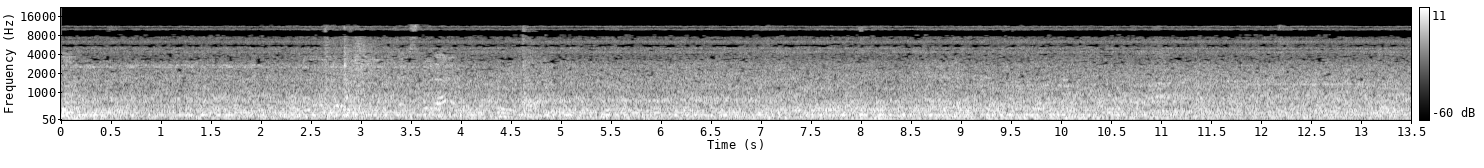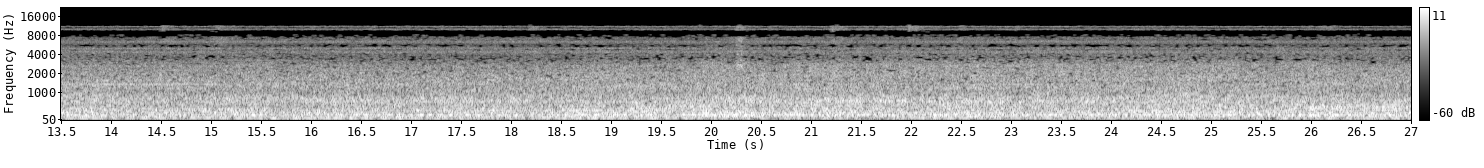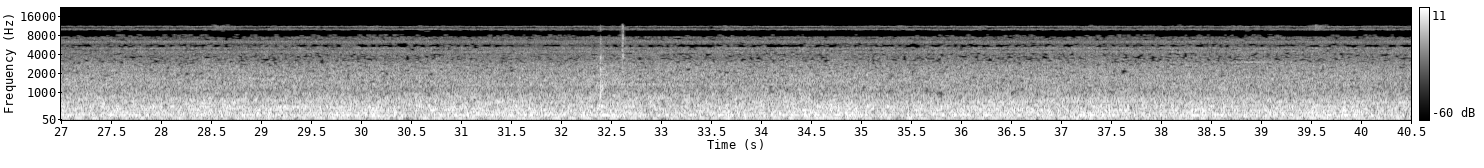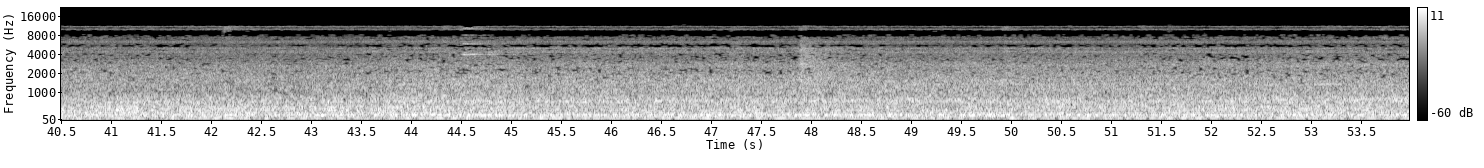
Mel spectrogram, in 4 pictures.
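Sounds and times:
lathe running: 0.0s - 53.9s.

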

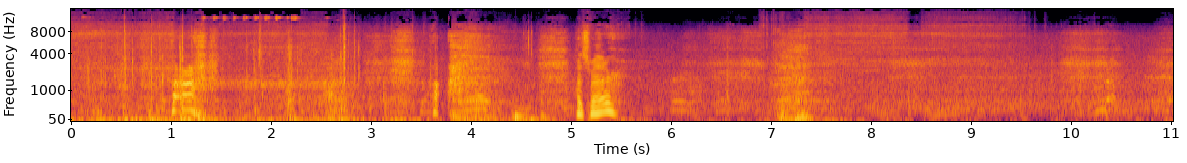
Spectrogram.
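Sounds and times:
bike clicks and rattles: 0.0s - 3.3s
bike tyre noise on dirt: 0.0s - 4.0s, 6.9s - 9.7s.

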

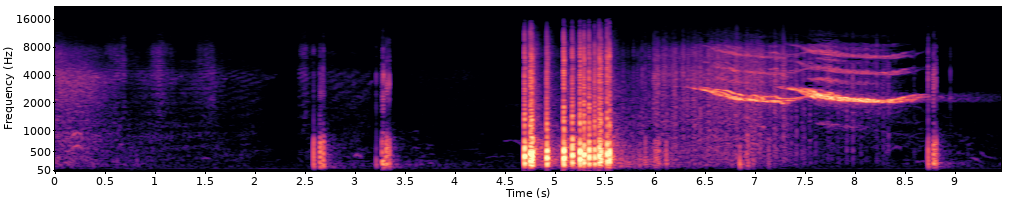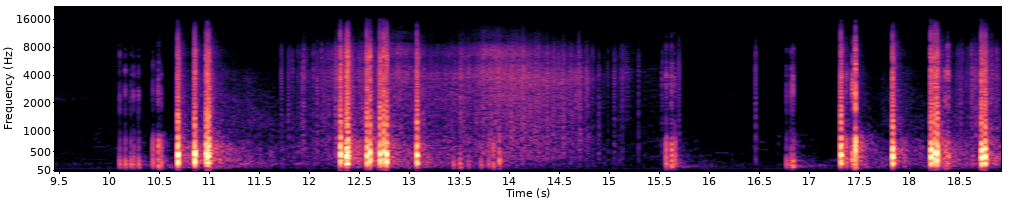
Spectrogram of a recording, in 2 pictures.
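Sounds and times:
firework bangs: 0.0s - 3.7s, 4.7s - 15.8s, 16.7s - 18.9s
firework whistle falling in pitch: 6.4s - 9.6s.

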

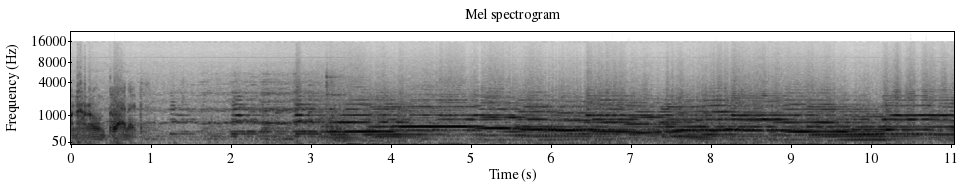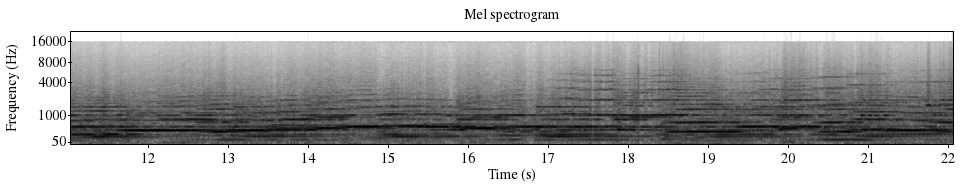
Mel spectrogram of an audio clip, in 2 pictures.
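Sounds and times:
bell-like sustained chords: 1.1s - 22.0s.

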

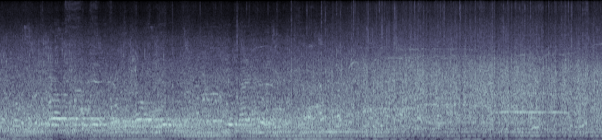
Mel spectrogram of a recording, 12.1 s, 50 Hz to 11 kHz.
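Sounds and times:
man speaking over public address: 0.0s - 12.0s.

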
